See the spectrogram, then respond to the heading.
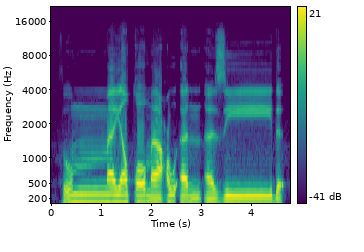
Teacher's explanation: میم مشدد پہ غنہ ضروری ہے، طا کو موٹا ادا کریں گے، قلقلہ کریں گے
